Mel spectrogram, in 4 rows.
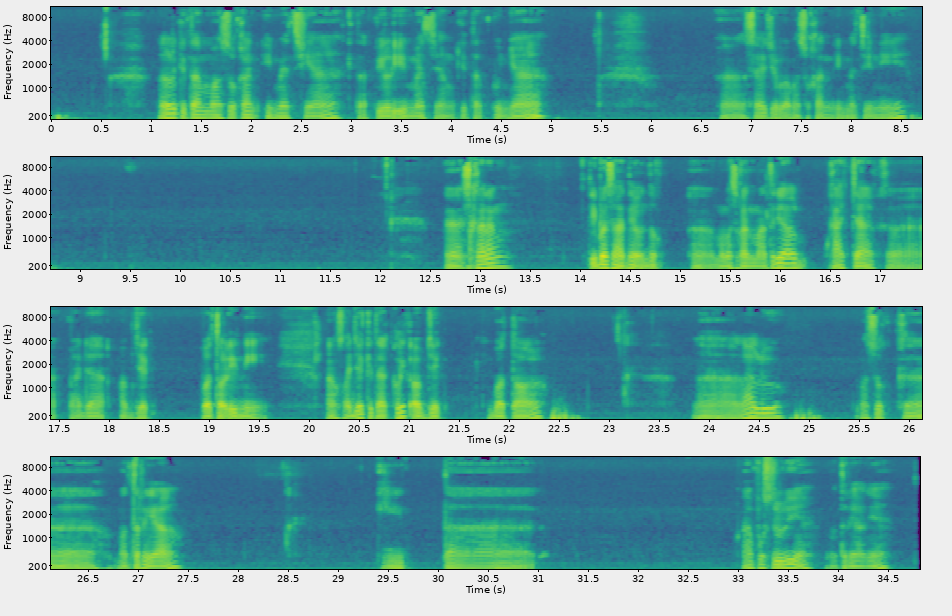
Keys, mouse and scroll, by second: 2.8-5.9 drag, 21.3 click, 27.0 click, 33.6-34.8 drag.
